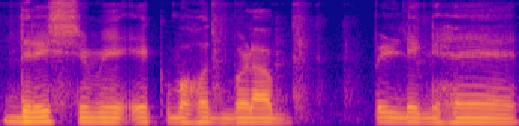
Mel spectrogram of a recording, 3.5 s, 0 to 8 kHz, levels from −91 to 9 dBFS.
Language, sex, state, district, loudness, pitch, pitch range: Hindi, male, Jharkhand, Palamu, -18 LUFS, 110 Hz, 110-115 Hz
